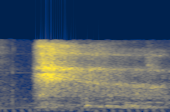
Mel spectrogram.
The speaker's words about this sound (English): take a deep breath in of the Holy Ghost right now in faith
